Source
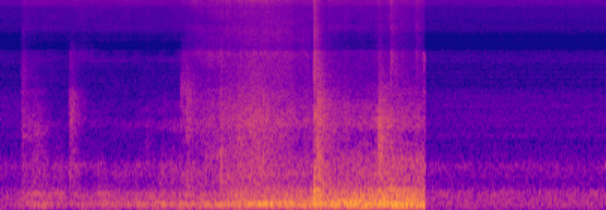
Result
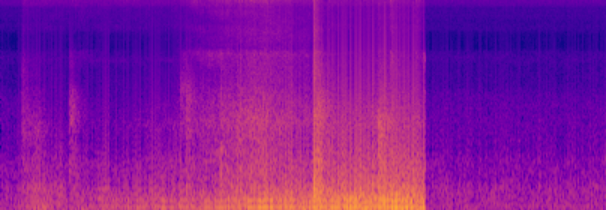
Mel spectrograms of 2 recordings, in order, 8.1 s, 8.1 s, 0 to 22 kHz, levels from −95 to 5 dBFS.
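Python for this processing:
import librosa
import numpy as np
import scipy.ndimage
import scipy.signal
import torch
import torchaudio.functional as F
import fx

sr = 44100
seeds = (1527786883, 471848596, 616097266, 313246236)

y = fx.cycle_switch(x, sr, every=2, mode='inverted')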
